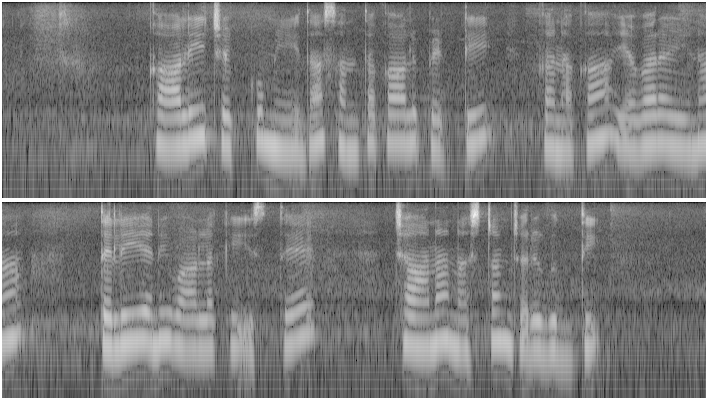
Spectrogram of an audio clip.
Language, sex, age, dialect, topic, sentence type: Telugu, female, 25-30, Central/Coastal, banking, statement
